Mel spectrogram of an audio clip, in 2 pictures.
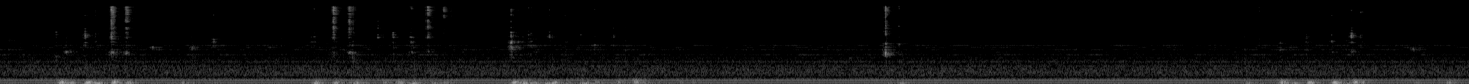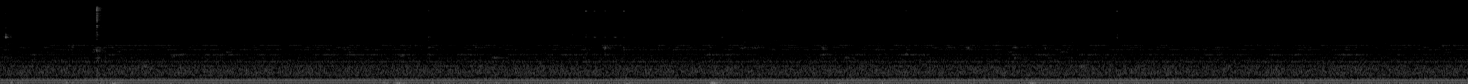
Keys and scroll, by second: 3.0-6.9 typing, 8.8 Return, 14.1-15.2 typing, 15.6 Return, 19.4 Down, 19.6 Down, 19.9 Down, 20.3 Down, 20.5 Down, 20.6 Down, 20.8-21.5 Down, 21.7 Down, 22.0 Down, 22.5 Down, 22.6 Down, 22.8 Down, 22.8 Down, 23.2 Down, 23.4 Down, 23.7 Down, 24.3 Down, 24.8 Down, 25.1 Down, 25.3 Down, 25.7 Down, 26.0 Down, 26.3 Down, 26.8 Down, 27.3 Down, 27.6 Down, 27.8 Down, 28.0 Down, 28.2 Down, 28.4 Down, 28.7 Down, 28.9 Down, 29.2 Down.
